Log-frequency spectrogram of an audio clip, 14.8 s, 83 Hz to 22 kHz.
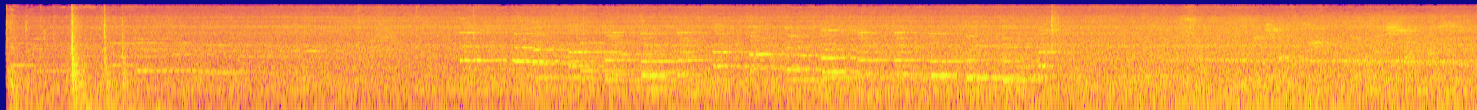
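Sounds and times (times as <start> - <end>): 
train sounds: 0.1 - 14.7.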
